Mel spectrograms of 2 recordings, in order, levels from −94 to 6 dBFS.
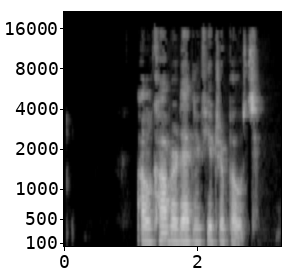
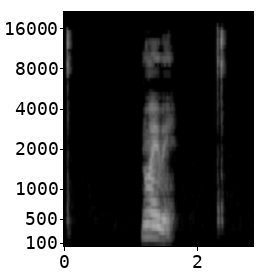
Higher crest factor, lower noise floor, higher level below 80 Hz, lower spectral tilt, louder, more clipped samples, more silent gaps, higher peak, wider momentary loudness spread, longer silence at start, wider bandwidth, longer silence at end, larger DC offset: second, 20 dB vs 30 dB; about the same, -85 dBFS vs -84 dBFS; first, -60 dBFS vs under -90 dBFS; first, -4 dB/octave vs -1 dB/octave; first, -20 LUFS vs -32 LUFS; neither; neither; first, 0 dBFS vs -6 dBFS; second, 8 LU vs 11 LU; first, 1.1 s vs 0.05 s; about the same, 16.5 kHz vs 16.5 kHz; about the same, 0.35 s vs 0.45 s; neither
